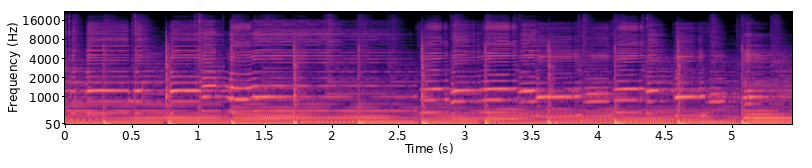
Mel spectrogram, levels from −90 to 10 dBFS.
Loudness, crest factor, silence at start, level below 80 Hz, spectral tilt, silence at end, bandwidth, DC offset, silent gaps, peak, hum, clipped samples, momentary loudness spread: -18 LUFS; 16 dB; 0 s; -22 dBFS; -5.5 dB/octave; 0 s; 17.5 kHz; under 0.1%; none; 0 dBFS; none; under 0.1%; 3 LU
